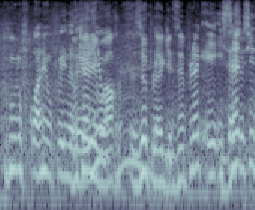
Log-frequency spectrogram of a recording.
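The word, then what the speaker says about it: Zeplug: The plug the club ça s'écrit Z E P L U G.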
